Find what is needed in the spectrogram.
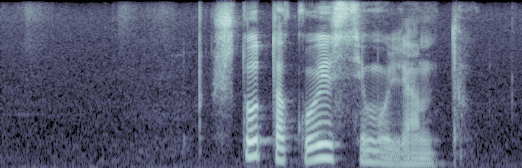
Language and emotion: Russian, neutral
